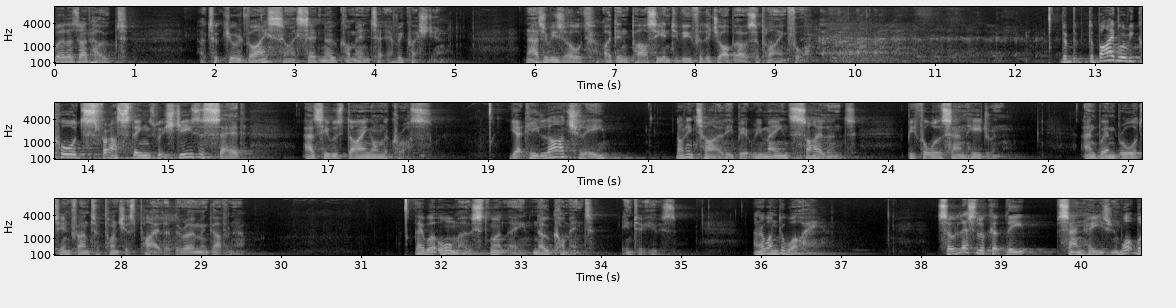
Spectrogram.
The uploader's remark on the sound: This sermon was recorded on Sunday 2nd April 2023 at our Great Denham venue.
